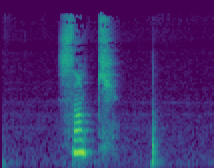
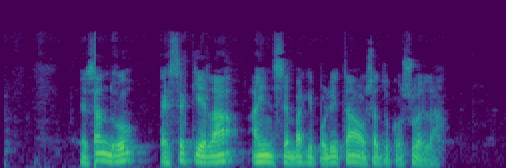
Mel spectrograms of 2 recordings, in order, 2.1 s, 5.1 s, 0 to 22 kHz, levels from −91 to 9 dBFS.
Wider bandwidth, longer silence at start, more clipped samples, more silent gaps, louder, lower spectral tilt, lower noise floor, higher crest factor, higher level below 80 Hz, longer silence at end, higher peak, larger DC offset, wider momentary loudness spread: first, 16.5 kHz vs 10.5 kHz; second, 0.6 s vs 0.8 s; neither; neither; first, -18 LUFS vs -22 LUFS; second, -2 dB/octave vs -7.5 dB/octave; second, -63 dBFS vs -73 dBFS; about the same, 20 dB vs 18 dB; second, -58 dBFS vs -42 dBFS; about the same, 0.55 s vs 0.65 s; about the same, -2 dBFS vs -4 dBFS; neither; first, 22 LU vs 10 LU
